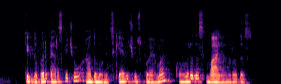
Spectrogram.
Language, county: Lithuanian, Klaipėda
